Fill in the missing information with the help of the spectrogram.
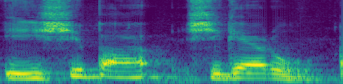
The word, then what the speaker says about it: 石破茂: 那个和他对决的这个呢叫石破茂啊，石破茂的日本读音叫伊西巴西盖鲁啊， 1957 年生的，年纪不小了，老牌政客，在日本从政 46年啊，在日本的议会，在日本的几个内阁里面都担任过重要的这个工作。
